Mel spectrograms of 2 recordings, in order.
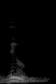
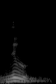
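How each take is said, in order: No difference in how they are said.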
